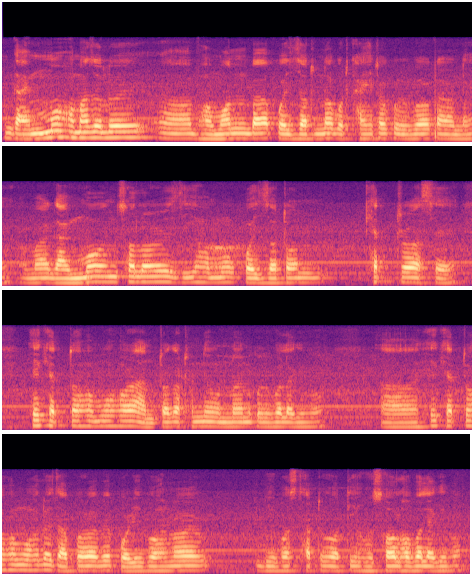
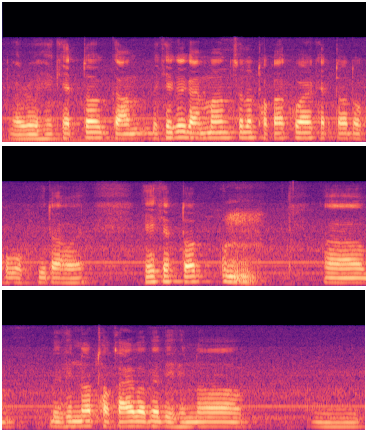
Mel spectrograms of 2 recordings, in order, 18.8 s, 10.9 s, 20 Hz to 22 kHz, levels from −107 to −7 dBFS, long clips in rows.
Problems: none marked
